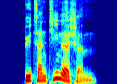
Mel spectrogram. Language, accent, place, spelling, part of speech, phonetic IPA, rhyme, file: German, Germany, Berlin, byzantinischem, adjective, [byt͡sanˈtiːnɪʃm̩], -iːnɪʃm̩, De-byzantinischem.ogg
- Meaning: strong dative masculine/neuter singular of byzantinisch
